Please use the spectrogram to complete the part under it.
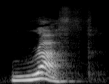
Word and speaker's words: rough: E atenção à pronúncia dessa palavra rough, ok? A escrita é R-O-U-G-H, mas esse OU vai ter um som de A e o g h vai ter som de F.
